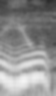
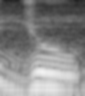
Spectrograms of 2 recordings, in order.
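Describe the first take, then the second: First: The word begins with a y sound. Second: The word begins with a j sound.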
